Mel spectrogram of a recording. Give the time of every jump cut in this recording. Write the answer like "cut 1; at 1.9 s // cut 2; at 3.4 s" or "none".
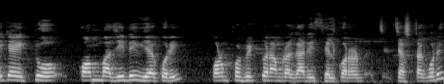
none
